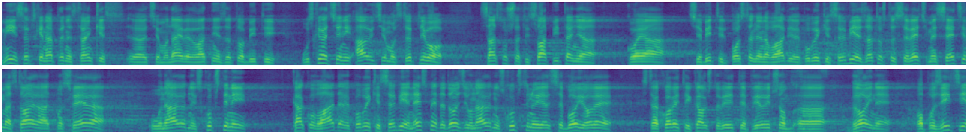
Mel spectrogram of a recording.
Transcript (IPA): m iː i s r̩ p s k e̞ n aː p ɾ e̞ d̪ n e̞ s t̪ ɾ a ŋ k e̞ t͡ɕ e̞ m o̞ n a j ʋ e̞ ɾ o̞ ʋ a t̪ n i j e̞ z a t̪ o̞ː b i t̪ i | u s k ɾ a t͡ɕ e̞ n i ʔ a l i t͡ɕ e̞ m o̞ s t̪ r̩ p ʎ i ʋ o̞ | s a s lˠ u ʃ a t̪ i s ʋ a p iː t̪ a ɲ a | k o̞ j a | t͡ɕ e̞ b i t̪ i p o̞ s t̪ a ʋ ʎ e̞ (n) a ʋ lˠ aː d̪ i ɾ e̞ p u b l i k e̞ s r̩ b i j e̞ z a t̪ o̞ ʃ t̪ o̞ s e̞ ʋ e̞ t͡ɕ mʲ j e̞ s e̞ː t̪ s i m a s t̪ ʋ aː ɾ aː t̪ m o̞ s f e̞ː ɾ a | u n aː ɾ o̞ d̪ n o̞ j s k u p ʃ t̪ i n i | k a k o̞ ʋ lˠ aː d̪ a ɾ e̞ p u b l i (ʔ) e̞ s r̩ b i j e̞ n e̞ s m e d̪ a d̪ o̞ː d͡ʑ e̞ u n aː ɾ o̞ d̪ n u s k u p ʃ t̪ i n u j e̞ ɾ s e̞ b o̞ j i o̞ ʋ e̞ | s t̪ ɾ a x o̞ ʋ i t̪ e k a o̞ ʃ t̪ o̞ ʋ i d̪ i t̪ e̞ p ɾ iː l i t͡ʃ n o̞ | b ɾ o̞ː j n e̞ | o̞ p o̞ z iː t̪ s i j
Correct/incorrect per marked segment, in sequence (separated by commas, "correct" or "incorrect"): correct, incorrect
